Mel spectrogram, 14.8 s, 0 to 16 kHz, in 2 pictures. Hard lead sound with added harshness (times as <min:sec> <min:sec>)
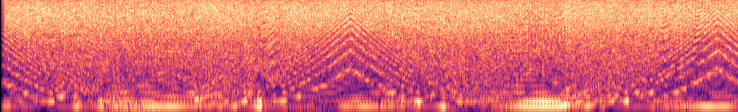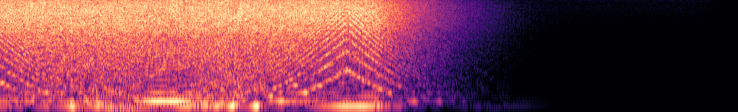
0:00.0 0:11.4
